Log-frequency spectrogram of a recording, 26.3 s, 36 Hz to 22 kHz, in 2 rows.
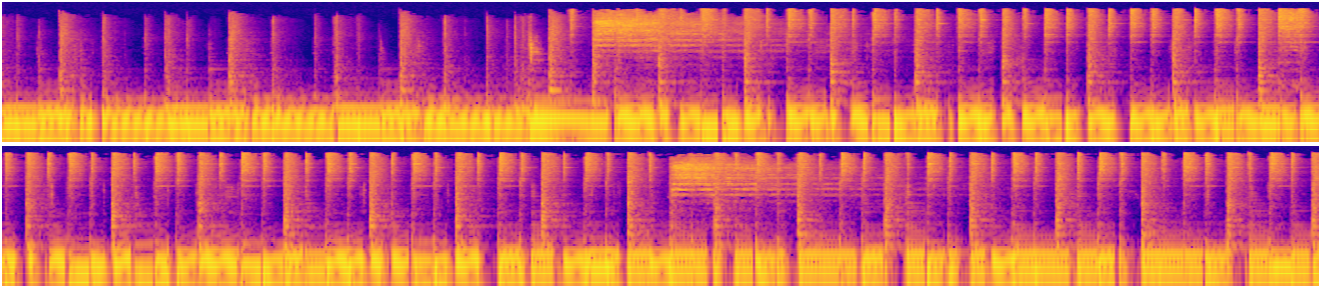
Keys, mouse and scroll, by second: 0.3 click, 0.3 scroll up 1, 3.2 middle click, 4.8 scroll up 3, 5.4 right click, 6.7 shift+middle click, 9.0 click, 9.5 middle click, 10.4 click, 10.9-11.3 scroll down 2, 11.1 middle click, 12.2-13.0 scroll down 6, 13.0 click, 13.8 middle click, 14.1 scroll up 4, 14.5 click, 15.3 middle click, 15.8 middle click, 16.8 scroll down 4, 17.4 middle click, 17.4 scroll down 5, 17.8-18.8 scroll up 9, 18.8 click, 20.2 shift+click, 23.4 shift+click.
